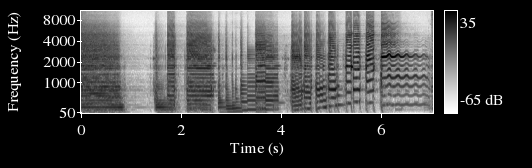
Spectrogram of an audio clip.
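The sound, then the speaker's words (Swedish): A heavily distorted electric guitar with a humbucker pickup, through a high-gain amp with the gain at about 12 o'clock or higher, plays a loud, growling riff: a sustained chord, then choppy palm-muted stabs and quick bends, ending on a ringing held note. No talking. “Ja, men man hör ändå att så här, klockan 12 på gainen och uppåt, det är väl där den ska vara. Ja, Då morrar den ju otroligt fint.”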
